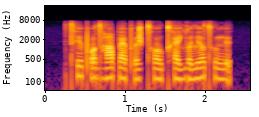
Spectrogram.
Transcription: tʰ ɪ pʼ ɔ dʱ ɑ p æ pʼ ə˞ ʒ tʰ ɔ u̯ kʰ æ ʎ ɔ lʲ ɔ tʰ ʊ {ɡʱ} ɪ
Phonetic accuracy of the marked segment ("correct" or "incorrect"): incorrect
